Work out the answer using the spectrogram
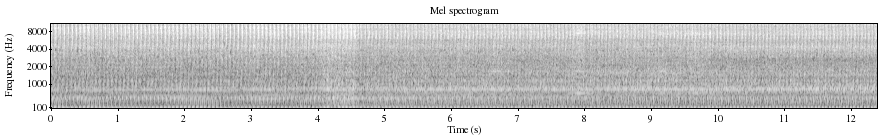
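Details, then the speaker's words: John Deere 314 garden tractor, older, maybe '80s, with a rebuilt Kohler K321 single-cylinder, warmed up after burning off old oil, still some smoke: even idle, briefly changing pitch then settling, with no knocks or misses; sounds healthy. "Well, after it ran here for a little bit and warmed up, it looks like it burned all that old oil off. Still some smoking going on up here. Uh that was all pretty wet with oil, but sounded good."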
